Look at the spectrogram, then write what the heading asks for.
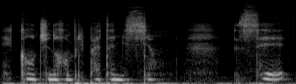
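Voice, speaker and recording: Woman as a possessive vampire mistress, ASMR roleplay, binaural mic, soft whisper, slightly high voice. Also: little pitch movement, a little slow, husky, exaggerated voice. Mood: coaxing. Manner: mostly whispered, coaxing and commanding. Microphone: binaural microphone.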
